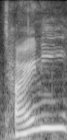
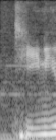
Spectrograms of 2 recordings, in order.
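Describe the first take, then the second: First: The first vowel sounds like 'eye'. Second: The first vowel sounds like 'ee'. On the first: The speaker calls it wrong. "I'm sorry for uh, pronouncing it wrong" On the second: The speaker calls it right. "Teeny like martini. That's right"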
